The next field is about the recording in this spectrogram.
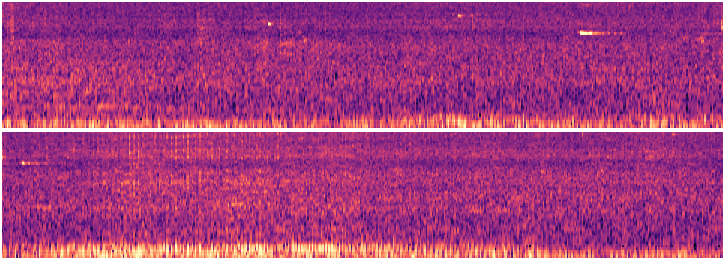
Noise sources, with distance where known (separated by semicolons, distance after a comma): medium-sounding engine, near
